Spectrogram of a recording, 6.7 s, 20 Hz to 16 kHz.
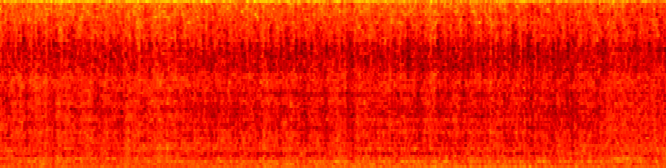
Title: Strange sound in idle+ VANOS - M3 E36 S50B32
